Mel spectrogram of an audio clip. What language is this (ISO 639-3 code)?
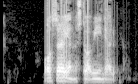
jpn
